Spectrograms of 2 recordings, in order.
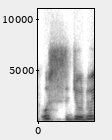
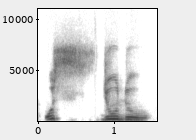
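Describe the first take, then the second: First: "usjudu" with a thickened, heavy s; sin tebal. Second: "Usjudu" slow and softer, clear u then a half-smiled s; setengah senyuman. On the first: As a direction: say "usjudu" with lips left pouting so the s thickens. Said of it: "itu sinnya jadi tebal". ("usjudu" dengan bunyi sin yang tebal) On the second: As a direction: round the u of "Usjudu", then slightly spread the lips for s. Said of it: "setengah senyuman saja". ("Usjudu" pelan, sin dengan setengah senyuman) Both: Shown as a demonstration.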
